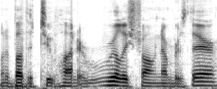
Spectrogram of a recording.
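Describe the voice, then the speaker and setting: Medium male pitch with ordinary pitch variation against a quiet background. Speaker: day trading educator. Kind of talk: market recap tutorial. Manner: fast.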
